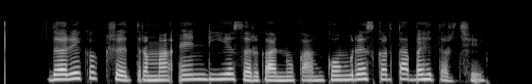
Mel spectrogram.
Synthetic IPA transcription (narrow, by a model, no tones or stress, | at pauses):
d̪əɾekkːʃet̪ɾəmãʔeɳɖiesəɾkaɾnũkamkɔ̃ŋɡɾeskəɾt̪abəɦt̪əɾt͡ʃʰḛ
